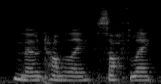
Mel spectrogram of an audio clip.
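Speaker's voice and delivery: plain reading voice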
